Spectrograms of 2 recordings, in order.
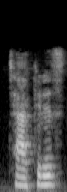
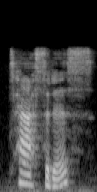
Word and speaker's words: Tacitus: Tacitus with an S sound and tacitus with a K sound. Both stress the first syllable.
